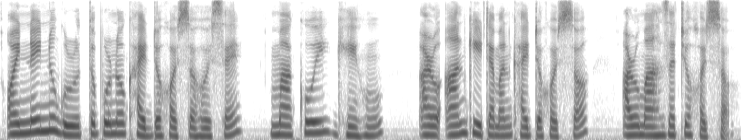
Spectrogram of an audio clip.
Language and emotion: Assamese, neutral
